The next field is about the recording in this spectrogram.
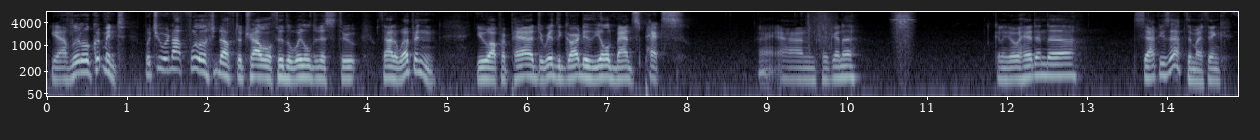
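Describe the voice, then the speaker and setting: A man's voice: mid-range voice, moderate pace. A man hosting a gaming video, reading a fantasy game aloud theatrically and dropping into casual asides. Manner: theatrical storytelling broken by offhand asides. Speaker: gaming video host and narrator.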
